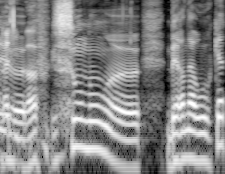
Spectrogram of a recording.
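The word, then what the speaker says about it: Ghalibaf: Mohamed Bagher Khalibaf, c'est vous qui venez de m'apprendre à prononcer Khalibaf, oui.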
